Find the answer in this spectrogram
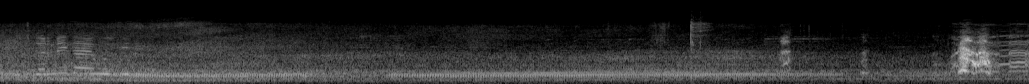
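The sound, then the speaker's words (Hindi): A dog that is following someone around barks in a short, sharp burst near the end, over a steady engine-like hum, with fainter yips earlier on. No one speaks. “कुत्ता ढूंढते हुए आ ही रहा है मेरे को पीछे पीछे”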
